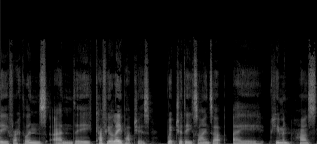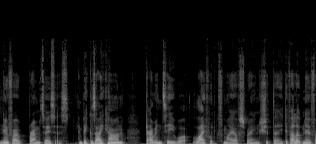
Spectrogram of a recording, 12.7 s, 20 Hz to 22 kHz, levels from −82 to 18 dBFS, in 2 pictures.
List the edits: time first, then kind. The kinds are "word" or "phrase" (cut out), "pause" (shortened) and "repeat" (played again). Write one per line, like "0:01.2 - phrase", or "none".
0:03.9 - word
0:07.8 - pause
0:10.7 - word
